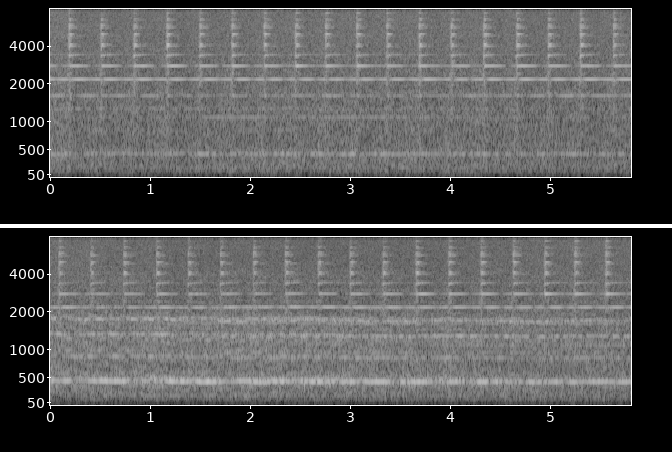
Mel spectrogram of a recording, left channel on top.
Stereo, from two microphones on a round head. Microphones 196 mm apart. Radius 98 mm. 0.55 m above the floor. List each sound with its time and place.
Only background noise.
